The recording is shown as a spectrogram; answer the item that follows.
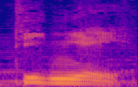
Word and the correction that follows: Tignez: è Tignez, no? – Tignez. La Z alla fine, sì. – La Z in romancia, dove pronunciamo tutto ciò che è scritto come in italiano.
